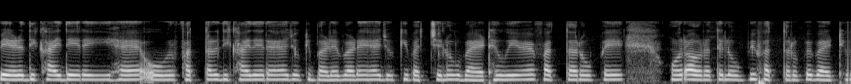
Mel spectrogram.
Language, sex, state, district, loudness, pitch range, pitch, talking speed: Hindi, female, Bihar, Vaishali, -16 LUFS, 215-220 Hz, 215 Hz, 230 wpm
